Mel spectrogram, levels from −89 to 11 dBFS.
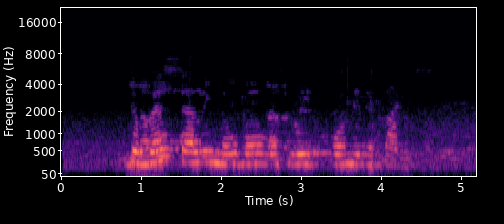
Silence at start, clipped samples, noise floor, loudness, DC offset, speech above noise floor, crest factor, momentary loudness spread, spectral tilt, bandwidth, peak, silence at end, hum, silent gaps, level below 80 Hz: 0.8 s; under 0.1%; -59 dBFS; -27 LUFS; under 0.1%; 32 dB; 18 dB; 14 LU; -10.5 dB/octave; 5.6 kHz; -12 dBFS; 0.3 s; none; none; -74 dBFS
